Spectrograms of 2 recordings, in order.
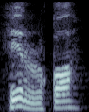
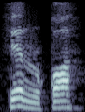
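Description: Both takes have the same delivery.

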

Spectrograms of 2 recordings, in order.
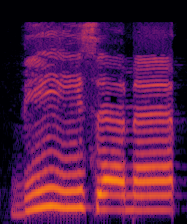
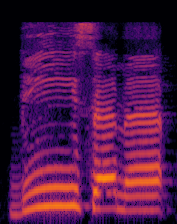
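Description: The two takes are said the same way.

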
